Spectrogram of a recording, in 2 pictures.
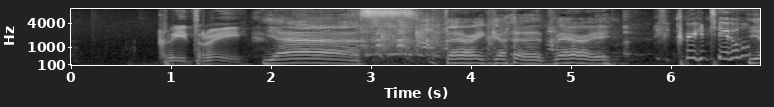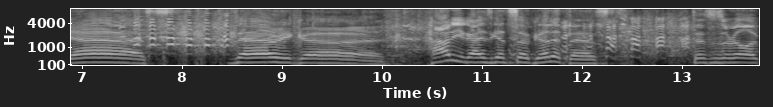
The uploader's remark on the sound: Live from the The Creek and the Cave in Austin as part of SXSW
